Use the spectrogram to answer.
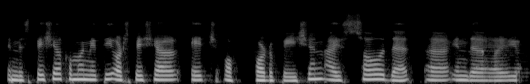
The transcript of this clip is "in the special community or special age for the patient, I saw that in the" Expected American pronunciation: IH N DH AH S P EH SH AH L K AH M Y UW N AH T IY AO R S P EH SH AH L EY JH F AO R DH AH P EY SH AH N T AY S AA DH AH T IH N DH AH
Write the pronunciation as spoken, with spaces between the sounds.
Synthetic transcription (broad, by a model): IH N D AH S P EH SH AH L K AH M Y UW N AH T IY AO R S P EH SH AH L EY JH F AO R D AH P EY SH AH N AY S AA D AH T IH N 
